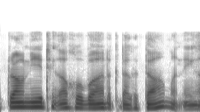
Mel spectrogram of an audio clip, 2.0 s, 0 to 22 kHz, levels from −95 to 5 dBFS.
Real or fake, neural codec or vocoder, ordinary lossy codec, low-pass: fake; codec, 16 kHz, 4 kbps, X-Codec, HuBERT features, trained on LibriSpeech; none; none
